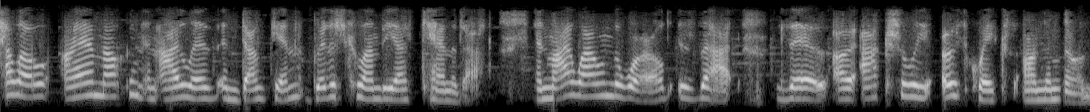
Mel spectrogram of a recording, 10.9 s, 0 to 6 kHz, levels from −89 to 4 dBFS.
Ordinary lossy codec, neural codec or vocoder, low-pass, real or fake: MP3, 32 kbps; none; 5.4 kHz; real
